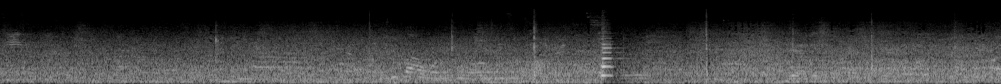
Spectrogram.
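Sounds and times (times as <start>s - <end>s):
crowd babble: 0.0s - 10.0s.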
